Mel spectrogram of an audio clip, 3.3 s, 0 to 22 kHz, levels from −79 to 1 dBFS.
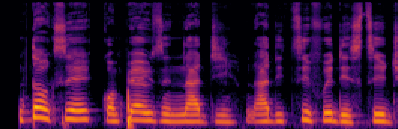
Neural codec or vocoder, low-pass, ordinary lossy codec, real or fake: none; none; none; real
